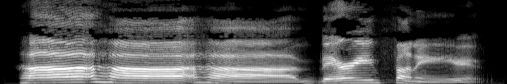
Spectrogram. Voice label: Woman Says Ha Ha Very Funny; Talking Sound Effects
